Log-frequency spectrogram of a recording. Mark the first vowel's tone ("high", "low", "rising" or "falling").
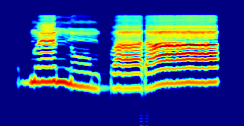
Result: high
